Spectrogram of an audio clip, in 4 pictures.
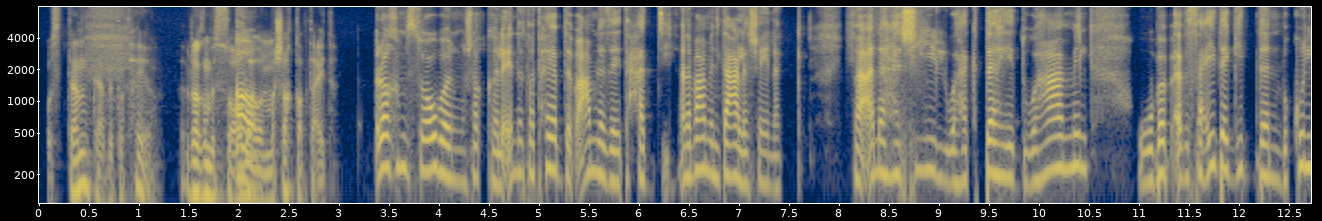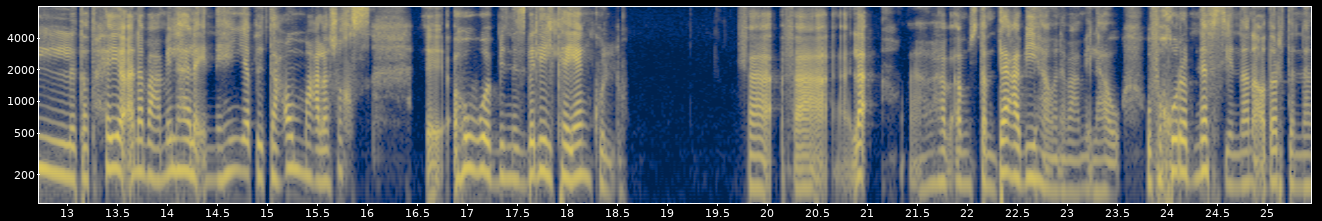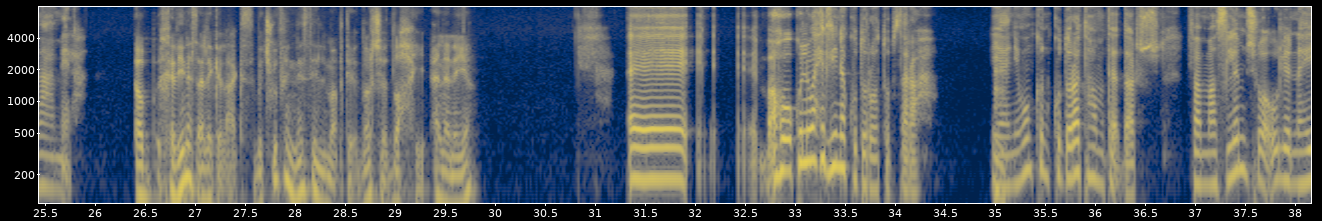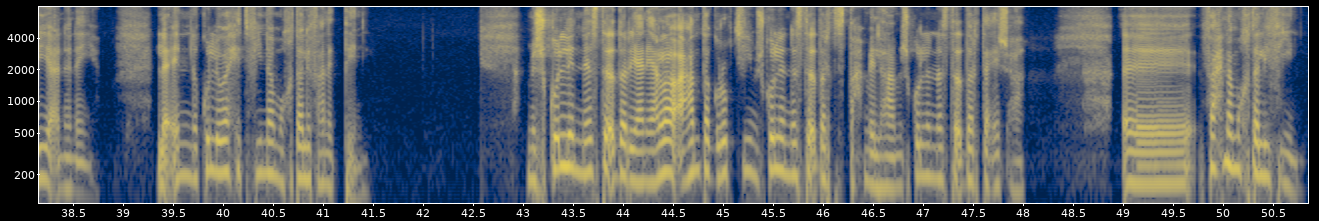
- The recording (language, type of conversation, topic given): Arabic, podcast, احكيلي عن موقف علّمك يعني إيه تضحية؟
- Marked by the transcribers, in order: none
